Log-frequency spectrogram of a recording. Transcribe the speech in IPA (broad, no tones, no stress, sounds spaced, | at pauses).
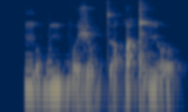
ŋ o̰ b o mʲ ɵ b w o̰ ʒ o̰ b t ṵ q o ǃ ṵ n o̰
